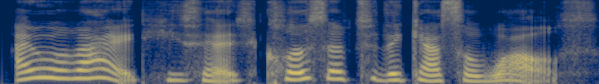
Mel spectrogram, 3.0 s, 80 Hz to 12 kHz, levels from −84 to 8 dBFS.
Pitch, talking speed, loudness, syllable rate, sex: 270 Hz, 220 wpm, -17 LUFS, 4.6 syllables/s, female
